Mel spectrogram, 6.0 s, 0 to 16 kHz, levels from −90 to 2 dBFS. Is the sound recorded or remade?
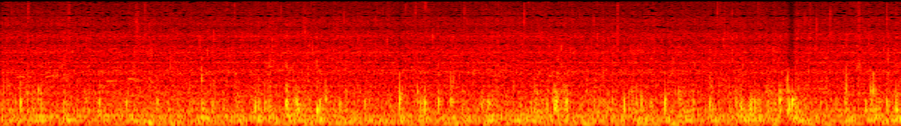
recorded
